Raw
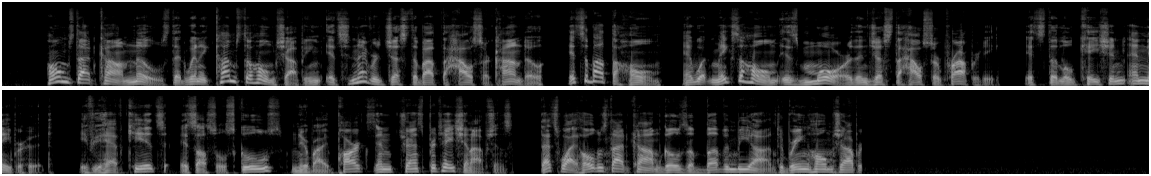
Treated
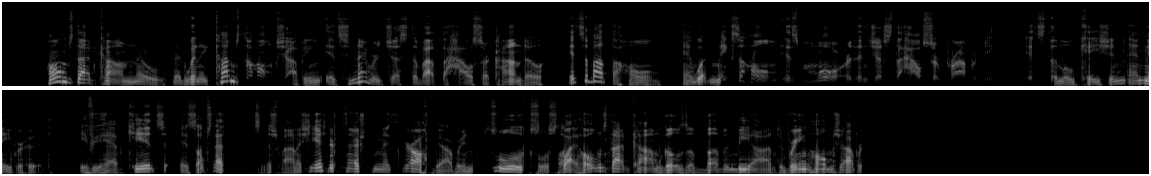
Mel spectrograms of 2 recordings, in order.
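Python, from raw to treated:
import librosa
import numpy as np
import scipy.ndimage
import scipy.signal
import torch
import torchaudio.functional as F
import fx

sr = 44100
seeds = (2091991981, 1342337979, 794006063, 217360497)

y = fx.median_filter(x, sr, points=25, at=(1.33, 1.85))
y = fx.highpass(y, sr, hz=840.0, slope=24, at=(2.36, 2.91))
y = fx.low_shelf(y, sr, hz=290.0, db=-8.0, at=(3.72, 4.63))
y = fx.highpass(y, sr, hz=1100.0, slope=12, at=(7.18, 10.53))
y = fx.edit(y, sr, fx.reverse_span(start_s=13.46, length_s=3.63), tone=tone)
y = fx.level_steps(y, sr, step_db=13)
y = F.gain(torch.from_numpy(y), -5.5).numpy()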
